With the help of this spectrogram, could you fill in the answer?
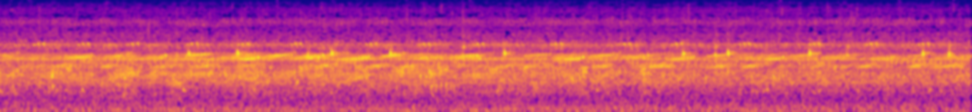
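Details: At a lake, a thick frog chorus of layered trilling croaks, with short sharp chirps popping out above the continuous wall of calls every second or so.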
